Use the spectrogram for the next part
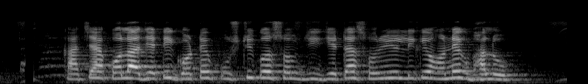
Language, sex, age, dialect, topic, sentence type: Bengali, male, 25-30, Western, agriculture, statement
